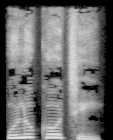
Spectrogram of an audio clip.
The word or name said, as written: ಉಲುಕೋಚಿ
